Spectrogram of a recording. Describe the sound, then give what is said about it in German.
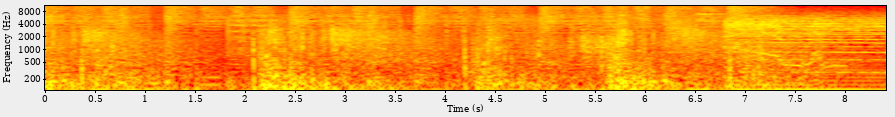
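A loud explosion-like boom from a gas blast during a fire brigade exercise rolls into a sustained roaring rumble of a real fire, with repeated heavy bursts and crackling surges over about eight seconds, then easing slightly toward the end. “Hammerhart, hat das gewumst. Und da brennt's.”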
